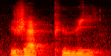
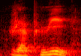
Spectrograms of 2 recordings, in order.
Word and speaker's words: j'appuie: La Y se va a cambiar aquí por la U y la I, que se pronuncia UI. UI. En frente de una vocal se pone la J con apóstrofe. J'appuie.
